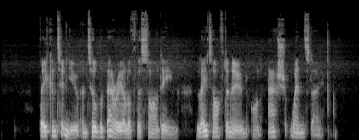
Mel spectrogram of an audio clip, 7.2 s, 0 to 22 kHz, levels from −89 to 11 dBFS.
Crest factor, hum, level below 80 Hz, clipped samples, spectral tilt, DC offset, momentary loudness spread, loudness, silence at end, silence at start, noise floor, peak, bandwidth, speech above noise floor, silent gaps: 18 dB; none; -58 dBFS; under 0.1%; -4.5 dB/octave; under 0.1%; 12 LU; -19 LUFS; 0.6 s; 0.8 s; -63 dBFS; -2 dBFS; 16 kHz; 45 dB; none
